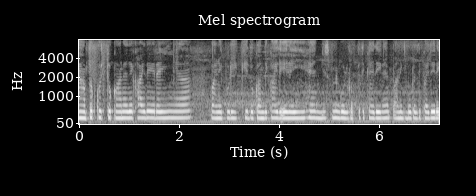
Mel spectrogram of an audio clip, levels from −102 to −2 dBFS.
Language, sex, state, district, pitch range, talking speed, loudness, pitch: Hindi, female, Bihar, Samastipur, 225-230 Hz, 230 wpm, -15 LUFS, 225 Hz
